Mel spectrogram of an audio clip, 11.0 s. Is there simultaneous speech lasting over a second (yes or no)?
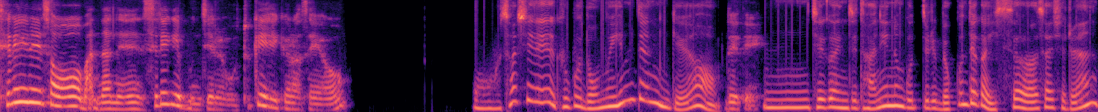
no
